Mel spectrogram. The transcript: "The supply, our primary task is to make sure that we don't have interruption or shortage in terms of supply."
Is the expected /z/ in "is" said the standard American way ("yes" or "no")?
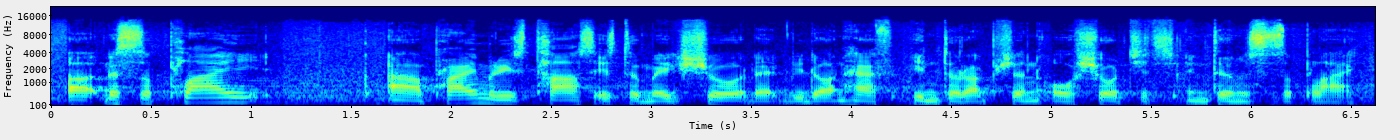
no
